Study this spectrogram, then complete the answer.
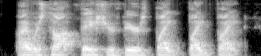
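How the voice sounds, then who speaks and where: With an American accent, a man talks in a voice that is somewhat breathy. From US Midwest. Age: 60s. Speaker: retired army general. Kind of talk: interview conversation. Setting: podcast. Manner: animated, with many fillers.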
